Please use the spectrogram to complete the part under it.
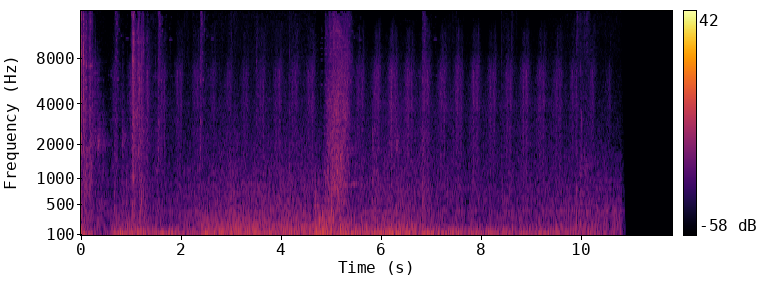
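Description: Quick footsteps run across a hard metal floor.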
